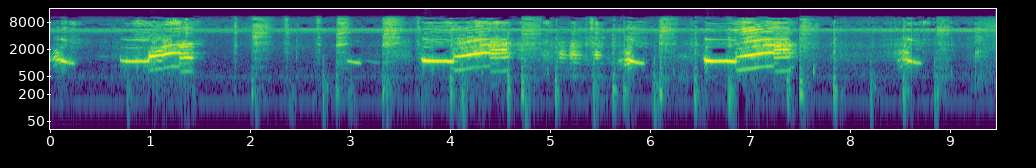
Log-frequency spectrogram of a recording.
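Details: A Bronze-winged Courser, seen briefly before flying off, calls on a late-afternoon safari drive on 29 June 2016 near Djuma Game Reserve: a plaintive, rising whistled phrase about every three seconds, over sharp clicks and a thin high hum.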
